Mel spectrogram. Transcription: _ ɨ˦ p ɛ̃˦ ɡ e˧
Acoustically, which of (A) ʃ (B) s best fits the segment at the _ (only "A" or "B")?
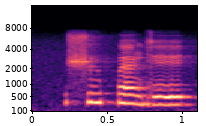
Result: A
